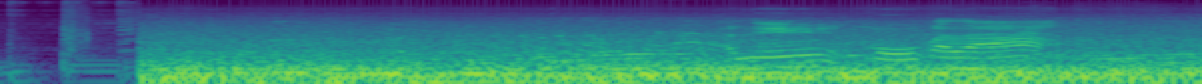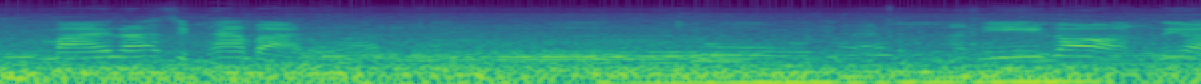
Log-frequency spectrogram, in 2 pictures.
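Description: Roadside street noise: a loud, continuous low rumble of traffic, with voices talking over it at intervals. Faint background music cuts off under a second in.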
